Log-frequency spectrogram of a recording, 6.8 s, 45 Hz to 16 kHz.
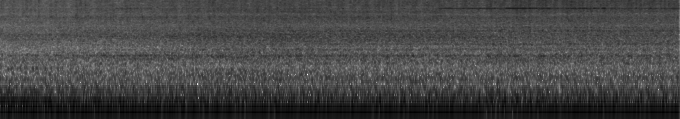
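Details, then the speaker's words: Truck after swapping the mechanical fan for electric fans, engine warming, fan not yet on (set to kick on at 185 °F): deep steady even idle rumble, quieter; normal idle. "much quieter up here the fan still hasn't turned on yet"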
